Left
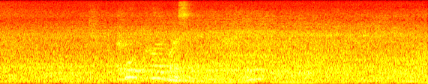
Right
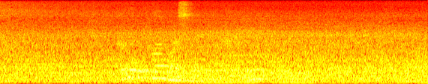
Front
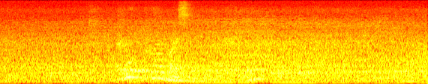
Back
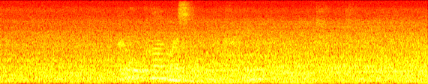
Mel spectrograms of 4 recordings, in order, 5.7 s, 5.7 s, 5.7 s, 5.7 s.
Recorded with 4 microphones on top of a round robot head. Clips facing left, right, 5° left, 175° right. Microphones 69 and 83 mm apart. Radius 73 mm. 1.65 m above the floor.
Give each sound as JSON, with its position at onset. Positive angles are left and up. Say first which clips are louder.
{"t": 1.6, "sound": "a man speaking", "louder": "left 2 dB, front 1 dB", "azimuth_deg": 40, "distance_m": 5.5}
